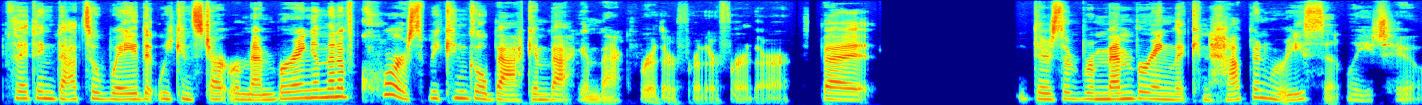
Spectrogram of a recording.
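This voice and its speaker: A woman's voice: medium pitch, fairly even intonation, fairly quick, gravelly, dry recording, clean studio sound. A woman speaking as a podcast guest, talking in a reflective way with lots of "like" and "right?". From United States. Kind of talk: conversational interview.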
